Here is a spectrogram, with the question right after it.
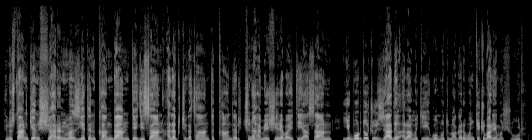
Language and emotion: Kashmiri, neutral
